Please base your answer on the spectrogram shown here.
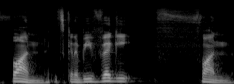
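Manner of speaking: heavily sarcastic, insincere delivery. Reading out game balance changes to viewers: sarcastic. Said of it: "You get my sarcasm".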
